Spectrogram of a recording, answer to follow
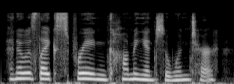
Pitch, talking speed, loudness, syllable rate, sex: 230 Hz, 205 wpm, -15 LUFS, 5.4 syllables/s, female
